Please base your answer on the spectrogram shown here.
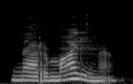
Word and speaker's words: нормально: Next one will be нормально. Нормально. Sounds close to English. normal. Nar, маль, на. Нар, маль, на.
